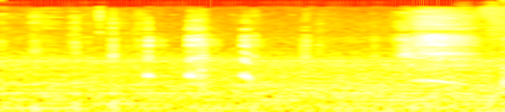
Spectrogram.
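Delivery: long, wheezy voiceless laugh; helpless laugh. Real, not acted. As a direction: lose it laughing at your own stutter. Laughs at own stutter.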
